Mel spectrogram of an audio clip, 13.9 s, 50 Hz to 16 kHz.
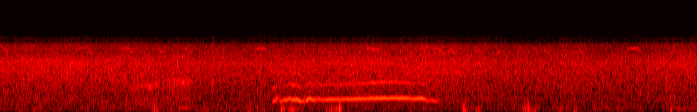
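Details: Seal on the right playing, recorded 4 May 2013 at 06:17; a sustained wavering tone holds for about three seconds, edging slightly upward with a faint overtone above, over steady hiss and scattered low thumps.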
